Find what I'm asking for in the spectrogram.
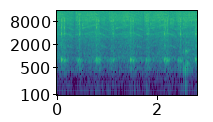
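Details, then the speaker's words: PS3 Blu-ray drive: sharp ticks and short buzzy bursts repeat unevenly about 87 times a minute while seeking, cause unclear. Noisy disc drive seeking. "That's also the other alarming thing. My PS3 Slim sounds like this. Where it does a fair bit of noisy noisy seek seek seek."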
